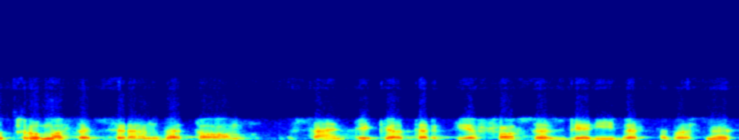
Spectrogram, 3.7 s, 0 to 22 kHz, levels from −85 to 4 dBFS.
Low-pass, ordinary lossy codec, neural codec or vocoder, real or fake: 9.9 kHz; Opus, 32 kbps; vocoder, 22.05 kHz, 80 mel bands, WaveNeXt; fake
